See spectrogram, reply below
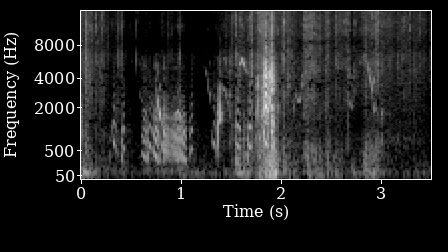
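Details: In South Africa, 2024, an angry female Natal spurfowl utters grating, scratchy cackles, one sharp loud burst standing out midway, with light chirps of other birds.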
